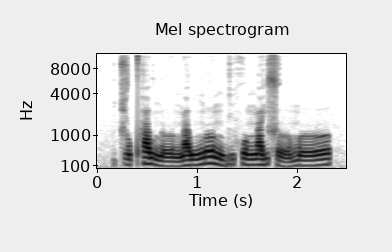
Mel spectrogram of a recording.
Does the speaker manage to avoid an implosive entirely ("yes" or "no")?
yes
